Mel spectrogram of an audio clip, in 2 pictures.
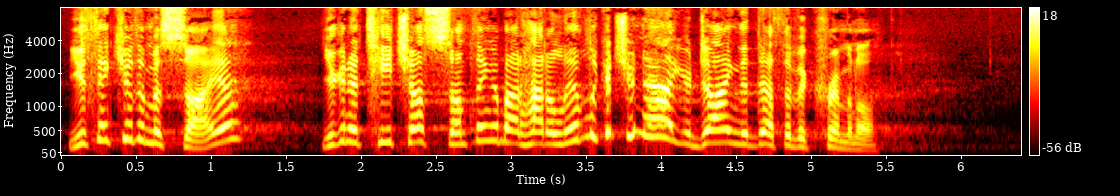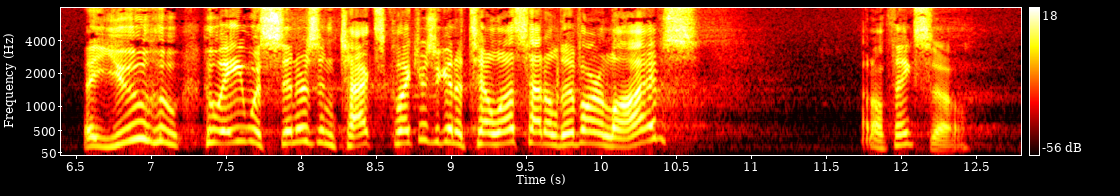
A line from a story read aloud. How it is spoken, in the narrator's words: mocked him, and they said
